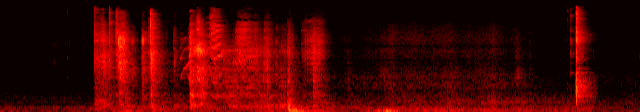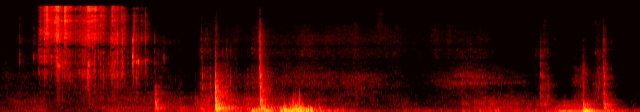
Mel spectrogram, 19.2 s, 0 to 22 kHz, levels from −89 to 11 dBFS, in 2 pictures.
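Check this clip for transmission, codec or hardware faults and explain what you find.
Nothing stood out on listening to the audio.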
